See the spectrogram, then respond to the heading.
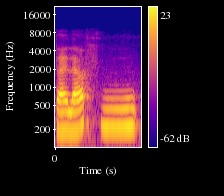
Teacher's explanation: وخ تلفو، آگے تا بھی باریک رکھیے گا، وقت تو نہیں کہنا، وقت تلفو، فو میں واو مد ادا کریں گے، 2 کاؤنٹ کرنا ہے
